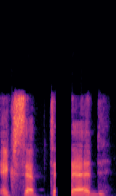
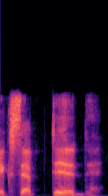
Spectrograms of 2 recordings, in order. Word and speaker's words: accepted: ed ending, okay, but instead of saying accepted and using a short e, we say accepted with a short I sound.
